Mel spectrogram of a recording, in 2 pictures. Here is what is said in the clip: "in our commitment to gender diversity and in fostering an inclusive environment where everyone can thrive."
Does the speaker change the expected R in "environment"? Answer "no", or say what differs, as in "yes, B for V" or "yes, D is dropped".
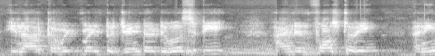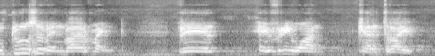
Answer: yes, R is dropped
